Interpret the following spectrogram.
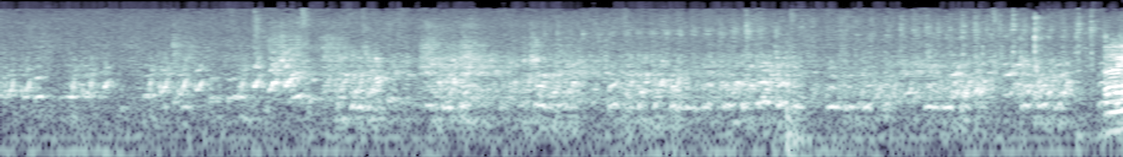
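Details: Guinea pigs being introduced to each other chatter angrily, a rapid clicking patter of teeth, while one puffs up its neck hair in anger. A soft spoken voice runs underneath.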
